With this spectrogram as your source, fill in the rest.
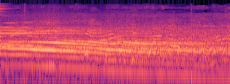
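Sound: audience applause and cheering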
